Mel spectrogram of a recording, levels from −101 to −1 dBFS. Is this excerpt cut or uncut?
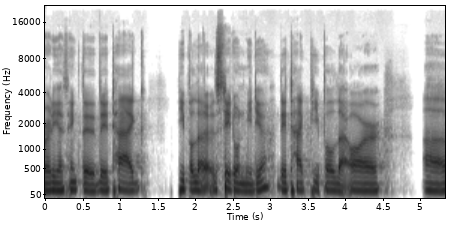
uncut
